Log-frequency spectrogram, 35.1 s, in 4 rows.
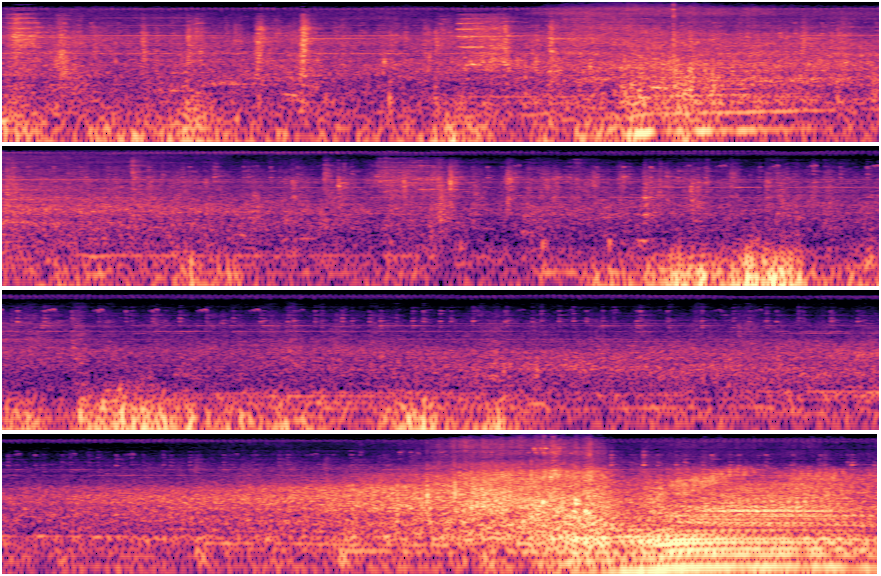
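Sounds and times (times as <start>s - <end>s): hiss: 0.0s - 15.3s
freight cars thumping and clanking: 0.0s - 23.0s, 27.3s - 35.0s
wheels clicking over rail joints: 0.0s - 35.0s.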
